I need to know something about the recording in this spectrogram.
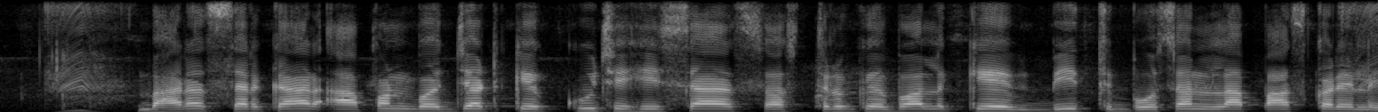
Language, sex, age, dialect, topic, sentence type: Bhojpuri, female, 51-55, Southern / Standard, banking, statement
